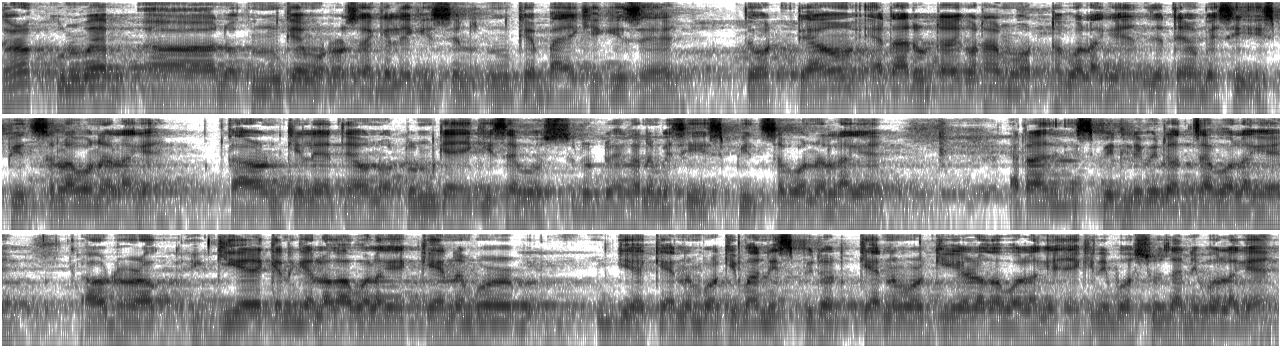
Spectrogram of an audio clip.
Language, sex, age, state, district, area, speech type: Assamese, male, 30-45, Assam, Charaideo, urban, spontaneous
